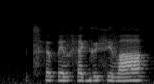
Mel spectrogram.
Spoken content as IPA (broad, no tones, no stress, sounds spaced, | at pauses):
t͡sʰ ɘ p e v h ɛ ɡʲ u fʲ ɐ v a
